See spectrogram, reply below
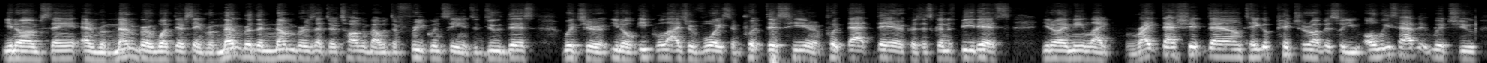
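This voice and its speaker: A man's voice: medium pitch, a little fast, few pauses, a little mellow. A man hosting a casual talk show, encouraging and slangy, often checking in with his guest. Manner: encouraging, slangy, keeps saying "you know what I'm saying". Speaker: show host.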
